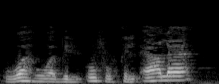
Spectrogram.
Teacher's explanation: قرأ قالون كلمة وهو بالأفق الأعلى بإسكان الهاء، فتصير وهو بالأفق الأعلى، والضم والإسكان في لغة العرب.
